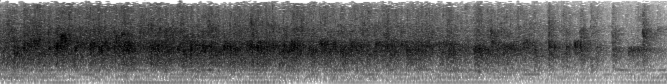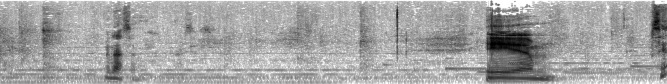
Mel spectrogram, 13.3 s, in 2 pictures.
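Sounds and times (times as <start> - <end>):
audience applause: 0.0 - 7.3
speech: 7.8 - 8.2, 11.5 - 12.3.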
